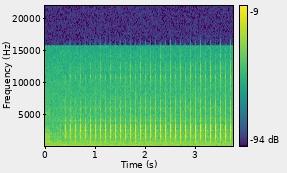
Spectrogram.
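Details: Very old laptop hard drive connected through a drive adapter, vibrating strongly: sharp, evenly spaced ticks about eight per second over a faint hum; the drive is clicking.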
